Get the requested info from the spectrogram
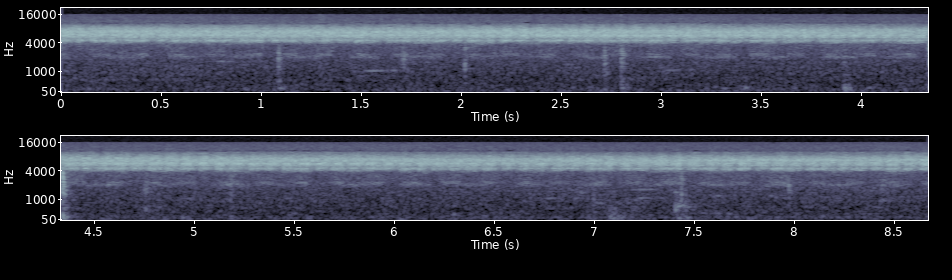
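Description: A steady high-pitched chorus of chirping insects, such as crickets, with a few faint taps of chalk on the blackboard as lines are drawn.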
